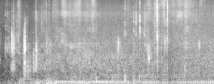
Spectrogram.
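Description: A steady low mechanical hum, like a motor running, sets in about a second in, with crackling noise and a few sharp clicks over it.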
